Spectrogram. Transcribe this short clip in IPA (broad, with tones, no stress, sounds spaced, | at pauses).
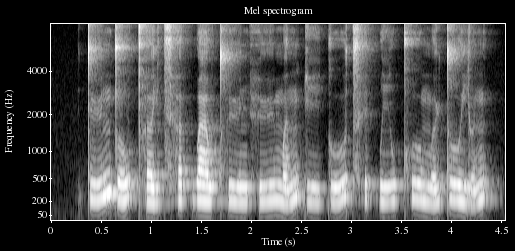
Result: t̪ yː˨˥ n t̪ o˨˥ w t̪ʰ ɐ˨ j t͡sʰ ɐ˧ k̚ w aː˧ w t̪ʰ yː˨ n h yː˨˧ m ɐ˨˥ n k iː˨ k uː˨˥ t͡sʰ ɪ˧ k̚ w iː˨˧ w kʰ uː˧ m ɵ˨˥ ɥ t̪ uː˧ j ɵ˨˥ n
